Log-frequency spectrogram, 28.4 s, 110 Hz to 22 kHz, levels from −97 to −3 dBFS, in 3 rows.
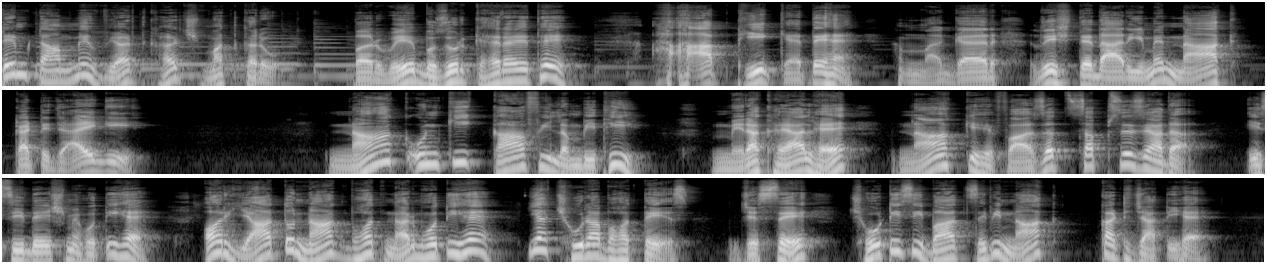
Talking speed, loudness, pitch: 130 wpm, -24 LUFS, 140 Hz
